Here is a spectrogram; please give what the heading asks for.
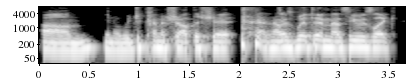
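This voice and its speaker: A man's voice: medium pitch, steady tone, brisk, darkish tone, no echo. A man who produces music, chatting in a laid-back way as a podcast guest and laughing easily. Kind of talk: casual chat.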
